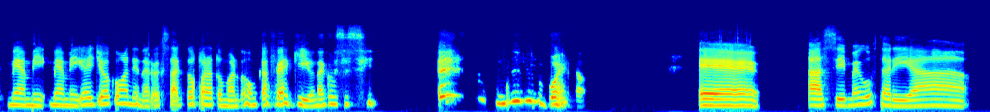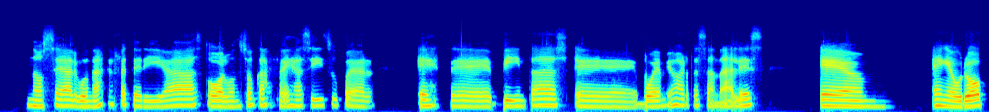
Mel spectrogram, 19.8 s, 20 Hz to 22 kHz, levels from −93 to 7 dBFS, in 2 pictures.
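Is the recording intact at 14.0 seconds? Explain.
Yes, the audio is intact at 14.0 seconds, with no fault present at that moment.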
